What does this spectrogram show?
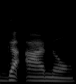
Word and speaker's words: gaanong: And then just a pronunciation tip, if you happen to see gaano ang something, it's usually put together and it's gaanong. So gaanong katangkad ang anak mo?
